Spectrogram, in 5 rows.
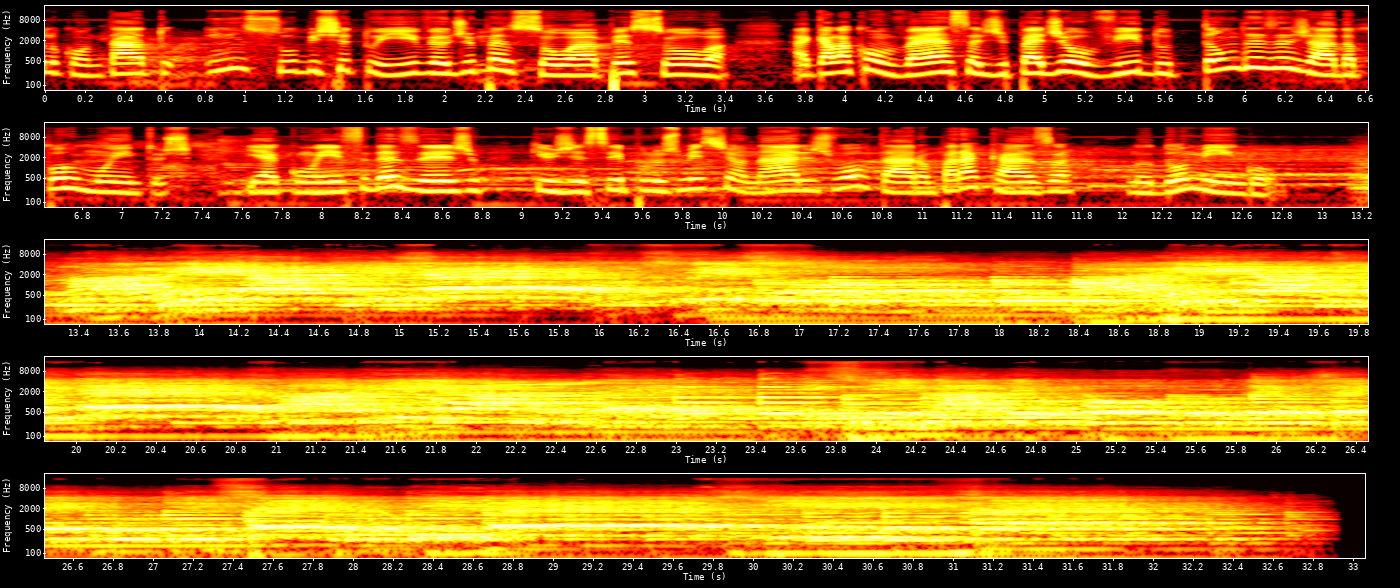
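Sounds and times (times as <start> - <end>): choir singing a hymn: 7.6 - 33.0.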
